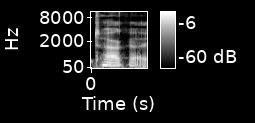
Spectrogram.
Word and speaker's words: Kiyotaka: Kiyotaka, ja.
